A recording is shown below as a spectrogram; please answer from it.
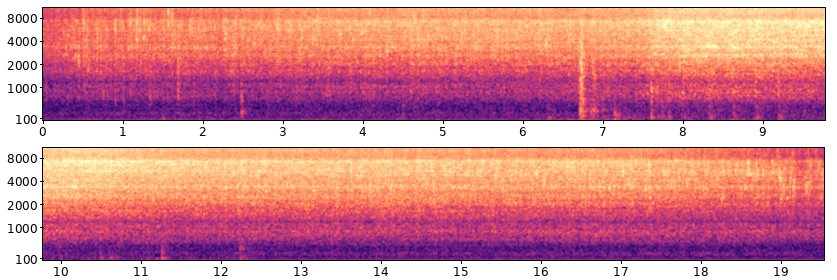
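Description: Raspberries sizzle and spit in a hot pan during deglazing, a steady broadband frying hiss with stirring scrapes, swelling louder midway and then easing, with no talking.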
